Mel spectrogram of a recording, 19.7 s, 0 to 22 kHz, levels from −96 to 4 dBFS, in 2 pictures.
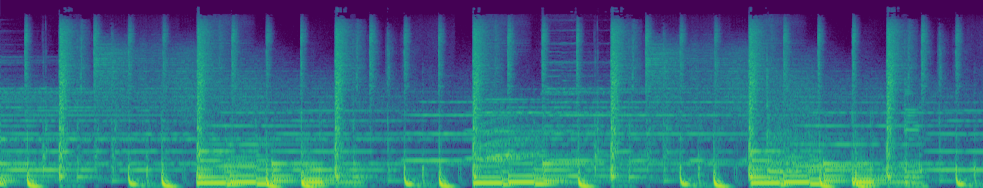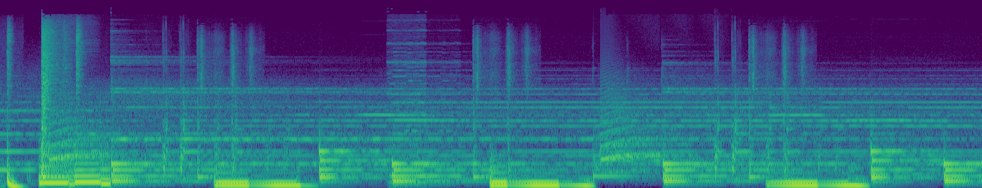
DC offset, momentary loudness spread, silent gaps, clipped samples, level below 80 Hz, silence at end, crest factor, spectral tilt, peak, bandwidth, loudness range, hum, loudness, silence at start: under 0.1%; 13 LU; none; under 0.1%; -20 dBFS; 0 s; 14 dB; -6 dB/octave; 0 dBFS; 14.5 kHz; 4 LU; none; -16 LUFS; 0 s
